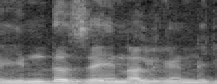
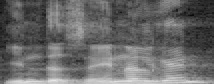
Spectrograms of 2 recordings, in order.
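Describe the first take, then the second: First: "இந்த Jain அல்ஹைன்னு" said as a statement, no questioning lift; statement tune. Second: "இந்த Jain அல்ஹைன்" rising at the end as a question; question tune. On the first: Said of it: "question ஸ்டைல்ல இல்லாம". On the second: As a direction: ask "இந்த Jain அல்ஹைன்" with a lifted ending. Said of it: "question mark வந்ததுனால". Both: Shown as a demonstration.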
